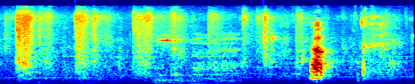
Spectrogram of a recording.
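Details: Pet dog playing with a new puppy: a string of short, scratchy bursts about once a second, then one sharp, louder yelp-like note near the end, with faint human voices in the background.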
